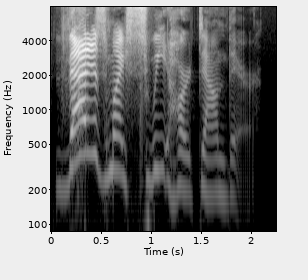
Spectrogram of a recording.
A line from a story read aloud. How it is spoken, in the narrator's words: he was crying, told me in a piercing tone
